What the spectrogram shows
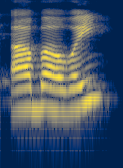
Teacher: جیسے ابا وئی، یا ساکن سے پہلے زبر ہے، یائلین ہوگی، یائلین کو نرم آواز کے ساتھ جلد اور معروف پڑھیں گے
